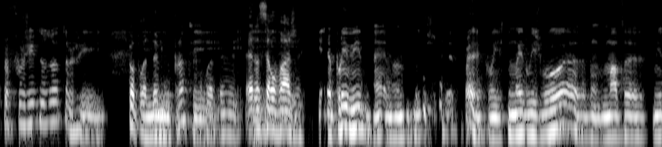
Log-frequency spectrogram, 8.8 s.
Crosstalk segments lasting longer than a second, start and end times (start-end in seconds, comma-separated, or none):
1.9-4.1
